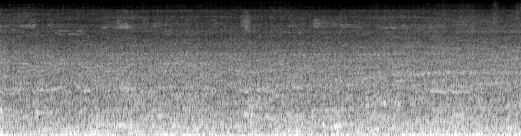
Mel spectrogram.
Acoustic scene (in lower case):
street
